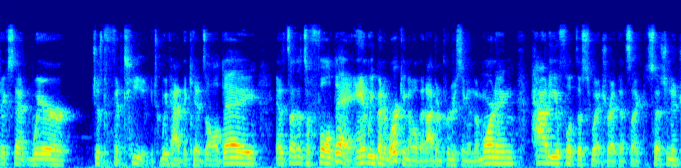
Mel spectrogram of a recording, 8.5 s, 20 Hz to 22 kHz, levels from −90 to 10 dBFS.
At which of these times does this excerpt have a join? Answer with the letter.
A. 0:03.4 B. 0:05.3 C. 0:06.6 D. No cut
C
